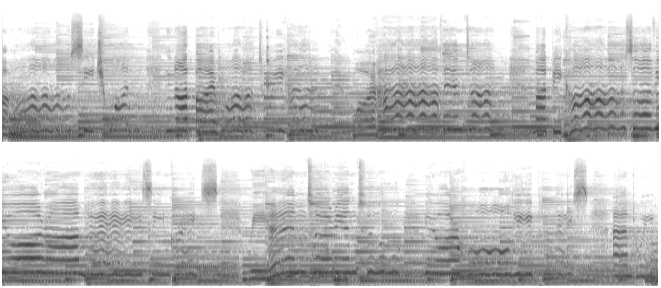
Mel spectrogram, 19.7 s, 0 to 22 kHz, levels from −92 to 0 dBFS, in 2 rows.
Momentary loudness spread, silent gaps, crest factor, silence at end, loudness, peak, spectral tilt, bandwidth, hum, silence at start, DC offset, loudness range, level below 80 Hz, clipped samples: 7 LU; none; 16 dB; 0 s; -30 LUFS; -14 dBFS; -6 dB/octave; 13.5 kHz; none; 0 s; under 0.1%; 3 LU; -66 dBFS; under 0.1%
